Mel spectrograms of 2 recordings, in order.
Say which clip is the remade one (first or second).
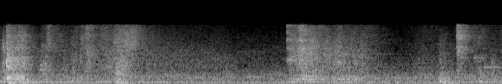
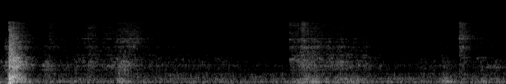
second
